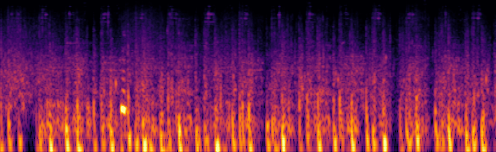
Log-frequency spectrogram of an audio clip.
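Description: A horse's hooves clop steadily on loose stones.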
